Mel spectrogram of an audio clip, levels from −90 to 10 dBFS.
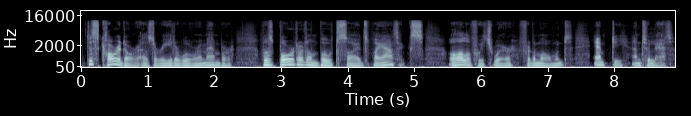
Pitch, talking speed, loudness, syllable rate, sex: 115 Hz, 170 wpm, -20 LUFS, 5.0 syllables/s, male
